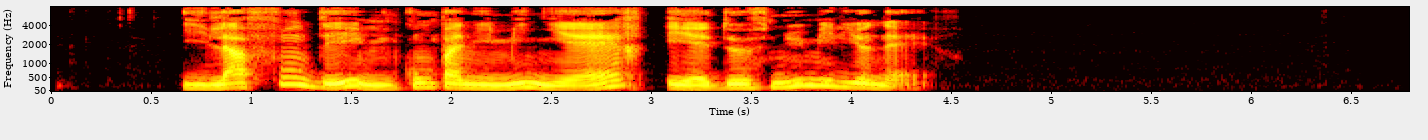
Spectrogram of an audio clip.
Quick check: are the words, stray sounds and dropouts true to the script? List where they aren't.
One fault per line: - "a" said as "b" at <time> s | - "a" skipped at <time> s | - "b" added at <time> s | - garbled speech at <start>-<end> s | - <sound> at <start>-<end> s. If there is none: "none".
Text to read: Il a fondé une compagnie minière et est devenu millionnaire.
none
